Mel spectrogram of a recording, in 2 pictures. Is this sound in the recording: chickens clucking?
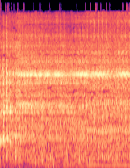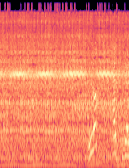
no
